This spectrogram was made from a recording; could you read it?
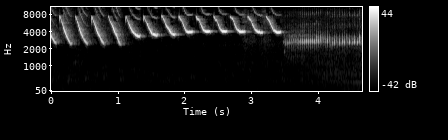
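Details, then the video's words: Canary singing a fast regular tour of sharply descending whistled notes, then changing to a low steady buzzy rattle. "All the canaries will sing a long | Canary singing birds sounds at its best"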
